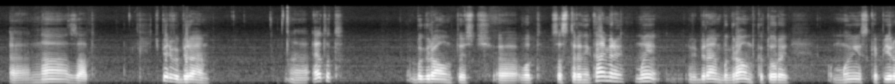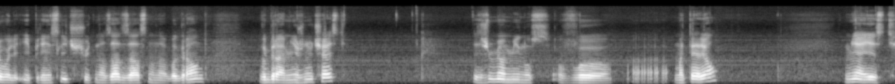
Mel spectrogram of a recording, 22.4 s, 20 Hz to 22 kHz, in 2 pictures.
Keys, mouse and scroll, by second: 2.2 right click, 2.9-3.9 middle drag, 3.9-5.0 drag, 5.0 middle click, 13.9-17.6 middle drag, 17.6-22.3 drag.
